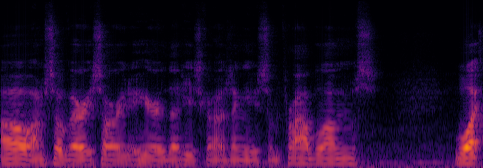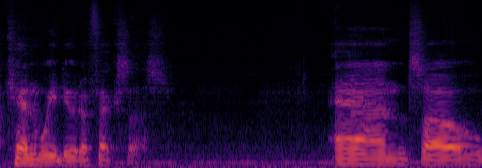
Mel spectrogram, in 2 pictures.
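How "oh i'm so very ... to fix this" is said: usual speaking voice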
